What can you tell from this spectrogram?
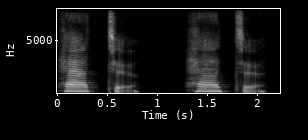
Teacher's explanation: had의 D와 to의 T가 혀의 위치가 같아요. 그래서 한 번만 발음하시면 됩니다. had to가 아니라 had to, had to 이렇게 소리 내주시면 돼요.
